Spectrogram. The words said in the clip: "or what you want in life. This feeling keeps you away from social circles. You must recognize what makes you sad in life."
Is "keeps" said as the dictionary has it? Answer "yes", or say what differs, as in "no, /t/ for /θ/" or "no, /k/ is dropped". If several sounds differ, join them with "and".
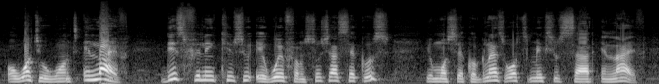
yes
